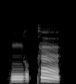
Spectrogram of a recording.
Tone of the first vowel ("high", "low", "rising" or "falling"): low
